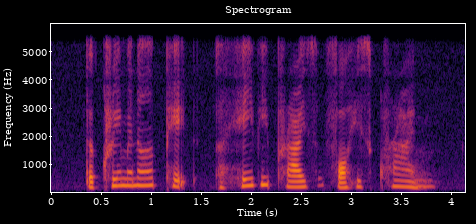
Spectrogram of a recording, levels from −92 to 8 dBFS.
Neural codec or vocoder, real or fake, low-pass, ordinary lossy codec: none; real; 5.4 kHz; none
